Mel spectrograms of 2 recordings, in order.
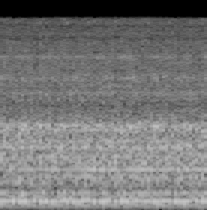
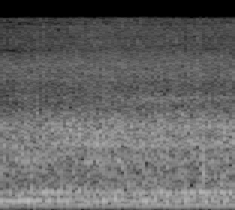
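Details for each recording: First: Idling during a power steering fluid flush after the lines were reconnected: steady high whine with bubbling as the pump is low on fluid and draws air. The whine stops once the fluid is topped up. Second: Engine idles smooth and steady with an even low hum after the power steering fluid was topped up to fix AC-use overheating; the power steering pump no longer whines, and the idle sounds healthy and normal.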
